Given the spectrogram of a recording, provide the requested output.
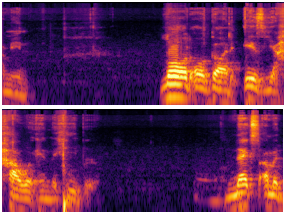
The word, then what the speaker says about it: Yahawah: another word I want you to get is yahawah so ya a h a w a h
